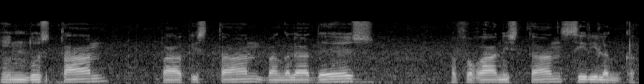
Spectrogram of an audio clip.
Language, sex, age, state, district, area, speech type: Urdu, male, 30-45, Delhi, Central Delhi, urban, spontaneous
